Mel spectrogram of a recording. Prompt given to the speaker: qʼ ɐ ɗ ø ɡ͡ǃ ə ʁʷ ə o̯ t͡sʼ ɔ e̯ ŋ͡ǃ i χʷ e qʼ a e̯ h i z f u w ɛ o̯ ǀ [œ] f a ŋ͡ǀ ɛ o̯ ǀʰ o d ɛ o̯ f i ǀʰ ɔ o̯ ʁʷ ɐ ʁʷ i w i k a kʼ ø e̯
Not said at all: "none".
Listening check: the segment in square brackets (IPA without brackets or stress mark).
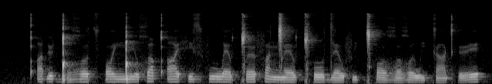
œ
